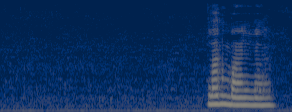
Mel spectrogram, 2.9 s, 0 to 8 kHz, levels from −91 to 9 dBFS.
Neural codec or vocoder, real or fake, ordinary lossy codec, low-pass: codec, 44.1 kHz, 3.4 kbps, Pupu-Codec; fake; MP3, 32 kbps; 7.2 kHz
